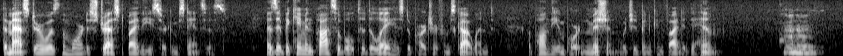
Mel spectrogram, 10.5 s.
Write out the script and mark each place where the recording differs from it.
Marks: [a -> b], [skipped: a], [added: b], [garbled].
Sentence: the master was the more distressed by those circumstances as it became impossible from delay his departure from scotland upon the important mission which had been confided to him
the master was the more distressed by [those -> these] circumstances as it became impossible [from -> to] delay his departure from scotland upon the important mission which had been confided to him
